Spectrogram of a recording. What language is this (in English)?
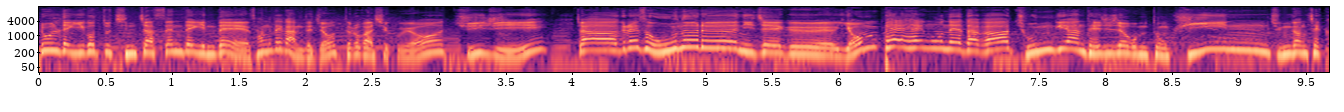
Korean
